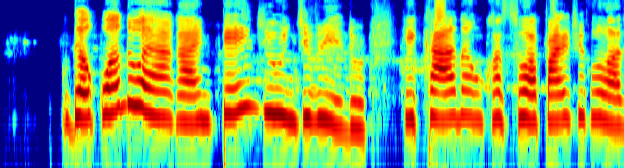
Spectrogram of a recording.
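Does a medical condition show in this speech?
Yes: cerebral palsy.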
